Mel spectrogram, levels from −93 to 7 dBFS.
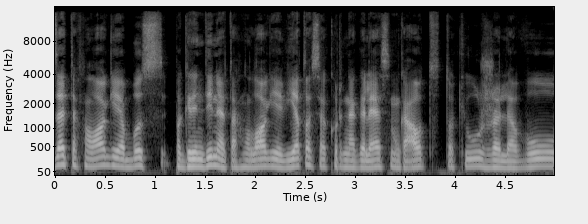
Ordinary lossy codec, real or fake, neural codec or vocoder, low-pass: MP3, 96 kbps; real; none; 14.4 kHz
